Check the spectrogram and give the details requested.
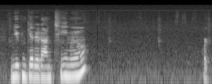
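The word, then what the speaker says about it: Temu: but to them it's to me it sounded like Shamu like the whale when they uh set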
